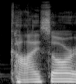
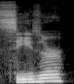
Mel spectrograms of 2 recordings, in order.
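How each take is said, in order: First: The word begins with a hard K sound. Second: The word begins with a soft S sound. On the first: This is the Latin pronunciation. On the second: This is the Americanized pronunciation.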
